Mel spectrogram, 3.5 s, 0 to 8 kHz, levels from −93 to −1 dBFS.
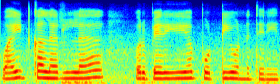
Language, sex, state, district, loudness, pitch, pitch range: Tamil, female, Tamil Nadu, Chennai, -15 LUFS, 215 Hz, 210-225 Hz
